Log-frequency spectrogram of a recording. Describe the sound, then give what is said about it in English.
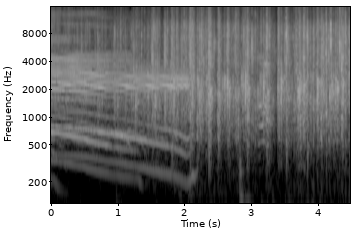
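Audience applause with some cheering breaks out after a sustained, drawn-out tone glides downward, then continues as lively, uneven clapping to the end. “ladies and gentlemen, let's give it up to your friend and mine, Elmer McCurdy.”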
